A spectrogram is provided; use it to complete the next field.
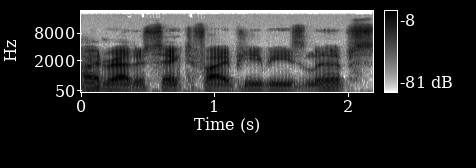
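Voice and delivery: very deep, very low, slow, soft voice. Recapping a cartoon episode, the speaker quotes Finn in Finn's very deep voice. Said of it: "Finn drops his voice like three octaves".

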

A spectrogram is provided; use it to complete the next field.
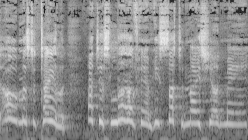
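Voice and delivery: very high, soft, put-on ladylike voice. Retelling what a teacher said to him: imitating the teacher's lady voice. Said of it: "use that damn lady voice".

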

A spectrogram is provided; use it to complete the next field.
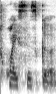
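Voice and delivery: whispered voice. Retelling how a woman answered a man who was yelling at her, whispering. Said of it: "she like whispers".

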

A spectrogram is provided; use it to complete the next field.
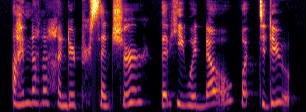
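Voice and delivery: crying, tearful speech. Speaker breaks down while telling something terrifying, crying. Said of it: "I'm literally crying over here".

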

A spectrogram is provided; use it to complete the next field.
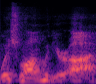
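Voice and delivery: ordinary talk

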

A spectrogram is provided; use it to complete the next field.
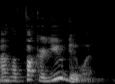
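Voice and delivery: mock pissed-off voice. Acting out how a friendly text sounds in his head: put-on pissed-off voice. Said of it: ""You're a pissed off at me" voice".

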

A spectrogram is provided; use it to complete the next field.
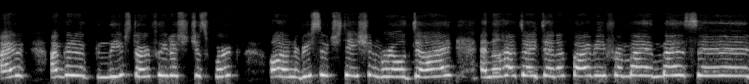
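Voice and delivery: acted, high, tearful, blubbering crying whimper. Recapping a scene where Boimler is found off to the side, imitating him crying. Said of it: "and he's like crying".

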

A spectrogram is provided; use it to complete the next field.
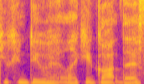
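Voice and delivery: really quiet, soft, encouraging murmur under the breath. Retelling how she encouraged herself while making charms, imitating someone speaking really quietly. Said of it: "hear her really quiet to herself".

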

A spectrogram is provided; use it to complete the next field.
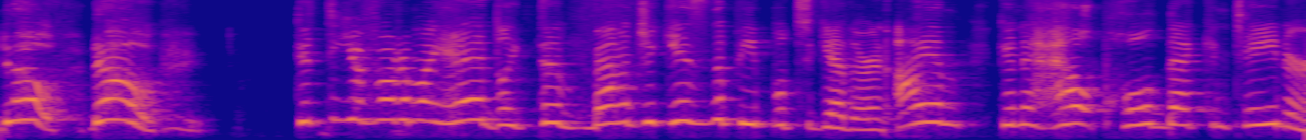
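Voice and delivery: shouting.

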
